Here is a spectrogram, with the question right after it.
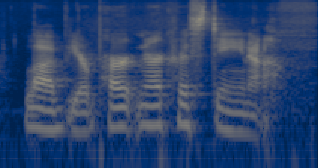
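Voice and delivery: ordinary delivery

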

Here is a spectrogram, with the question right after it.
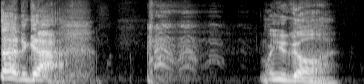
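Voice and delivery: swooping, playful sing-song call. Showing how you would call this out to a cousin: yelling at a cousin. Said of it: "something you would yell at a cousin".

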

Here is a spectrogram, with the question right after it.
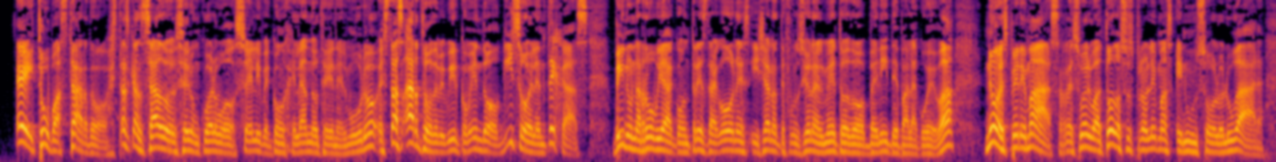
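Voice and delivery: advertising announcer voice, commercial voiceover delivery. Reading a corrected ad text aloud, in an advertising announcer voice. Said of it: "leer con voz de locutor publicitario".

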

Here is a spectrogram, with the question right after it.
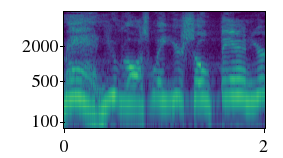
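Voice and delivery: loud yell. Retelling how a quarterback coach greeted them: imitating someone yelling. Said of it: "he starts yelling".

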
